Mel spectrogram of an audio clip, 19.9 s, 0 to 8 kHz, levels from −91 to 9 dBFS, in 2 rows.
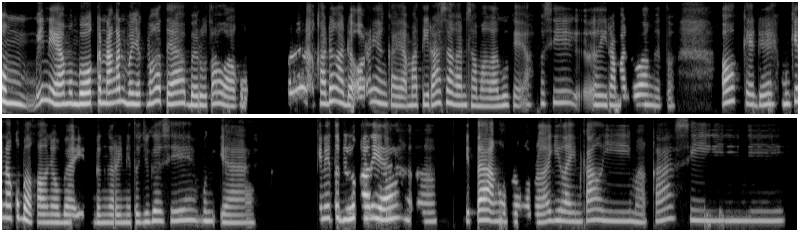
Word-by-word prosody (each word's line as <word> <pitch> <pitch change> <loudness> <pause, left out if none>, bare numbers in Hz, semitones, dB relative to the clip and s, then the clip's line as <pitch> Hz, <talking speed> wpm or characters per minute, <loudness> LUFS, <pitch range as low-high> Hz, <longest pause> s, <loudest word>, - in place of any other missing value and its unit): mem 340 -3 +8 0.4
ini 380 -1 +1
ya, - - +7
membawa 280 0 +8
kenangan 325 +1 +5
banyak 280 -1 +3
banget 355 +3 +2
ya, 280 - +5 0.2
baru 250 0 +3
tahu 285 +1 0
aku. 220 - -5 0.6
Karena 300 +4 0 0.2
kadang 295 +5 +3
ada 265 -5 +1
orang 235 +8 -2
yang 295 -2 -1
kayak 240 -2 -2
mati 250 +1 -4
rasa 310 +2 -1
kan 250 0 0
sama 225 -1 -3
lagu, 220 +2 -2
kayak 235 -2 -8
apa 285 - -12
sih, 315 -1 -6 0.4
eee, 255 - -1
irama 245 -1 -2
doang 260 +1 +1
gitu. 220 -1 -14 0.7
Oke 320 -2 0
deh, 255 +2 0 0.2
mungkin 280 +5 -1
aku 330 - -1
bakal 220 -4 +2
nyobain 215 0 -1
dengerin 210 0 -2
itu 215 +1 -4
juga 250 +3 +1
sih 255 0 -2 0.3
mung 250 -1 0 0.2
ya. 215 - -1 1.0
Mungkin 305 +1 -5
itu 330 +1 +1
dulu 295 +2 +6
kali 320 0 +8
ya, 285 - +8 0.3
heeh. 245 -2 -7 0.4
Kita 240 +2 +2 0.2
ngobrol-ngobrol 225 -3 -5
lagi 255 +2 -2
lain 240 -1 -2
kali. 270 0 -2 0.4
Makasih. 255 0 -7
255 Hz, 160 wpm, -22 LUFS, 235-290 Hz, 1.0 s, mem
